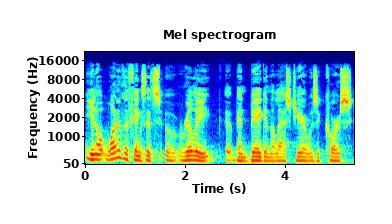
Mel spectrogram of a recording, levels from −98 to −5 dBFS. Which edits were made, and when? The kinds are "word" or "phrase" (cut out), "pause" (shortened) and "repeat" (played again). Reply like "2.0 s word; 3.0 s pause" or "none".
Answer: none

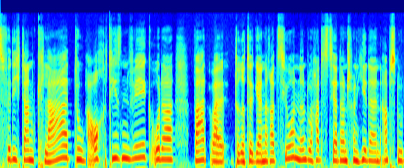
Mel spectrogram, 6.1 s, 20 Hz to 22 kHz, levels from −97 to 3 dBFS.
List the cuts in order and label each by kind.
1.3 s word; 3.1 s word

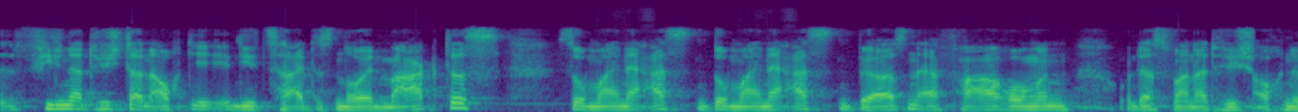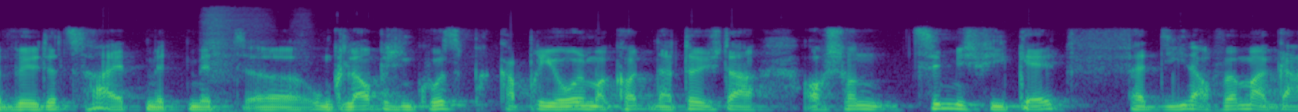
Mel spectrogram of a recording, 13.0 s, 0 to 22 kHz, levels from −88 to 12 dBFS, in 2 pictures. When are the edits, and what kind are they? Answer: 3.6 s repeat; 6.3 s word

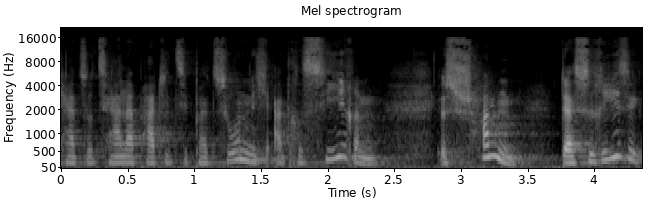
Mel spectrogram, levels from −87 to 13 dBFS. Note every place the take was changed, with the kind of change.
2.8 s word

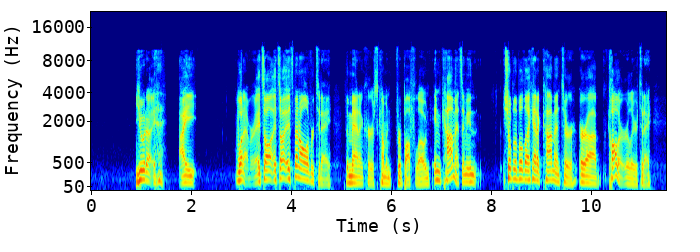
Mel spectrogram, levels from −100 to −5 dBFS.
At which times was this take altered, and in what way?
1.7 s word; 4.5 s word; 6.0 s word; 6.8 s word

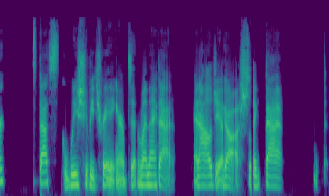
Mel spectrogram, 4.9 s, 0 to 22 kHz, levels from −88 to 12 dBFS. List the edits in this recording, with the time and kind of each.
0.9 s phrase; 1.9 s word; 2.4 s word; 3.3 s phrase

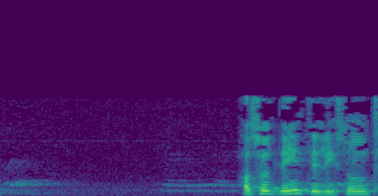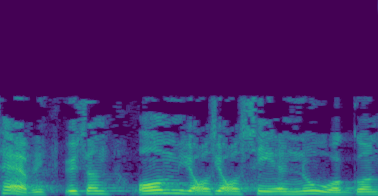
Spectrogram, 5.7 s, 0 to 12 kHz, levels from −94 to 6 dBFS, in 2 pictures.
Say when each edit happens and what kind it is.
2.0 s word; 3.2 s pause; 4.4 s repeat

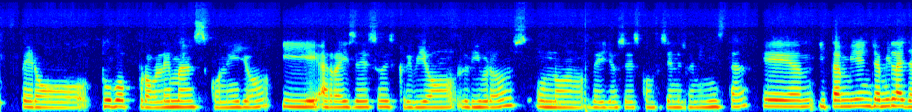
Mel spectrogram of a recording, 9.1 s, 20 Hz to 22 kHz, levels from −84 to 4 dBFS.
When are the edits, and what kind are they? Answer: 6.8 s phrase

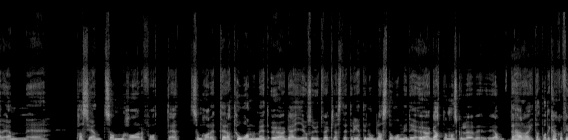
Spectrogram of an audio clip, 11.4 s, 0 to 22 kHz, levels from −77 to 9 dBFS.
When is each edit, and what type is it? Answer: none

